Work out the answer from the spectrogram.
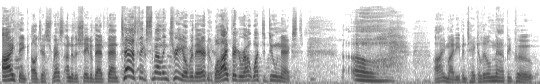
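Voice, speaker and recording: A man playing an excitable alien disguised as a little dog, theatrical and exclamatory, in a sci-fi audio drama. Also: fairly high pitch, moderate pace. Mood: indignant, weary. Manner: theatrical, exclamatory, arguing with himself.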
